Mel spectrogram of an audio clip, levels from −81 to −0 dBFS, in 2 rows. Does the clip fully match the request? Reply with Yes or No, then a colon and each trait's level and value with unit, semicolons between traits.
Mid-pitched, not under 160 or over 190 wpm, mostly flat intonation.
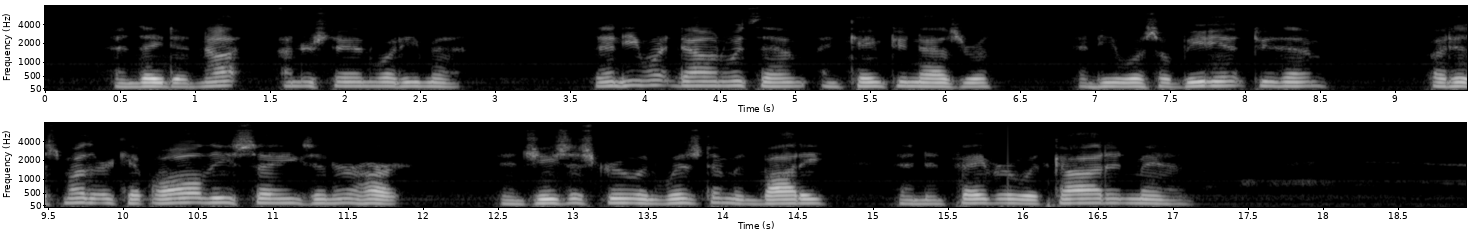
No: medium, 145 Hz; average, 150 wpm; narrow, 2.0 semitones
